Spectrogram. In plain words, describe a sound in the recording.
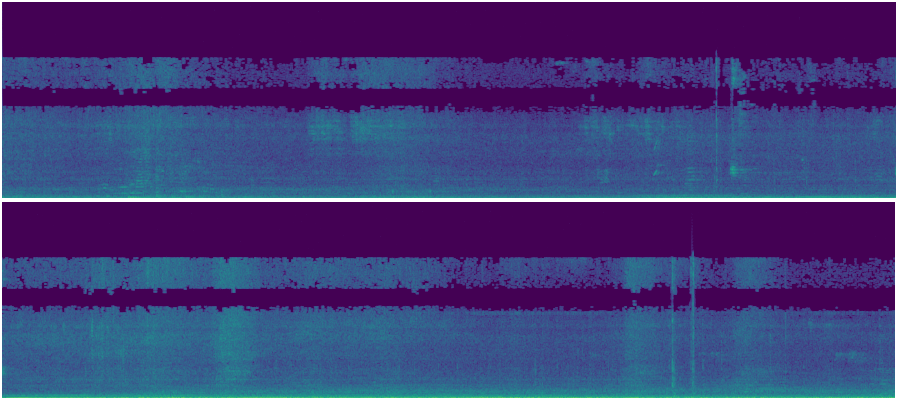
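A car engine hums steadily from inside.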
